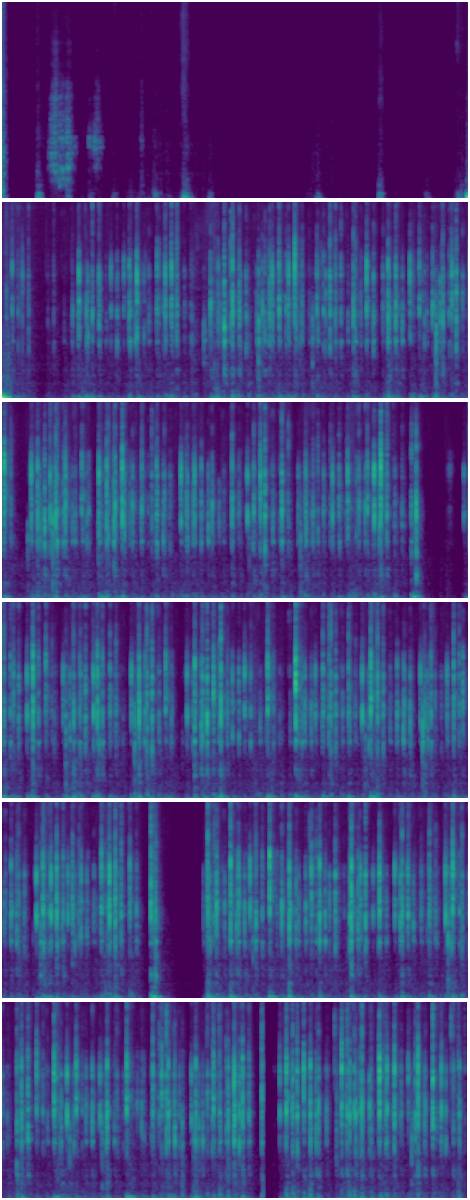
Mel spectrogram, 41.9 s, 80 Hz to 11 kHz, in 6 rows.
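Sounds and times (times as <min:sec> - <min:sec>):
fast mechanical keyboard typing: 0:08.1 - 0:20.3, 0:21.0 - 0:30.4, 0:31.0 - 0:41.9.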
